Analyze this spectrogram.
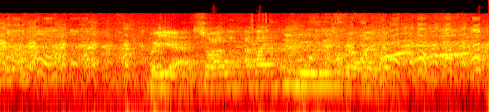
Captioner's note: laughs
